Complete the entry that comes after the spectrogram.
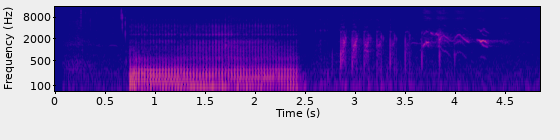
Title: Bulldog Funny Snoring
